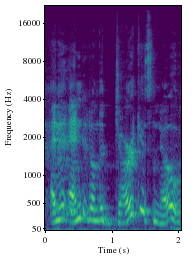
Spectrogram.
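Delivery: slow, loud, ominous; dramatic. Real, not acted. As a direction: land it like a grim twist. Dramatic ending.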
